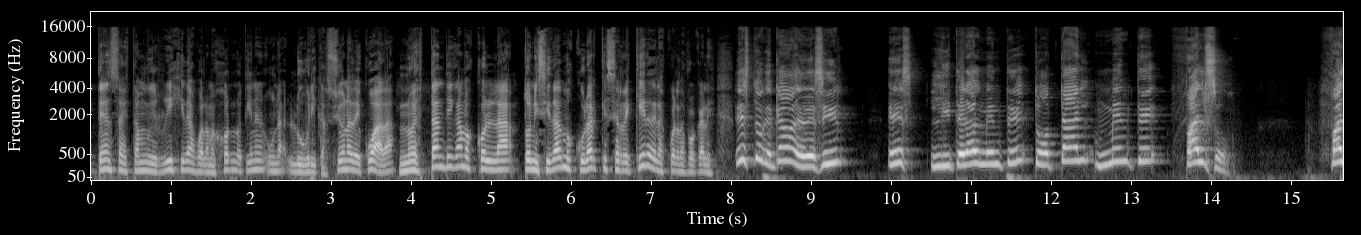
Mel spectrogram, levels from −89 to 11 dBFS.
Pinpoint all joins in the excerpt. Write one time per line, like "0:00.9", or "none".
0:03.8
0:05.3
0:07.9
0:11.7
